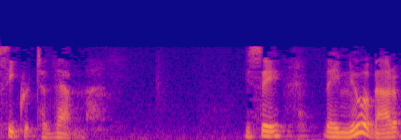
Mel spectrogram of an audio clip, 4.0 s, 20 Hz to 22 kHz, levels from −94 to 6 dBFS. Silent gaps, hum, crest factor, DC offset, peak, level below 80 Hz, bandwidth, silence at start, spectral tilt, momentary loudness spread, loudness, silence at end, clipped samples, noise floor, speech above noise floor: none; none; 22 dB; under 0.1%; -6 dBFS; -60 dBFS; 5.8 kHz; 0 s; -10.5 dB/octave; 23 LU; -26 LUFS; 0 s; under 0.1%; -59 dBFS; 33 dB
